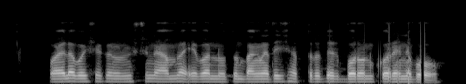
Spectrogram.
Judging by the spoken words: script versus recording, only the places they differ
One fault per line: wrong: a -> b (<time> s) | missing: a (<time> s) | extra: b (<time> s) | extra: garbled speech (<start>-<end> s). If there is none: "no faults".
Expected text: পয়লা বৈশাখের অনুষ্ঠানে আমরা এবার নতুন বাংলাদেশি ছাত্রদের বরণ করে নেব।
no faults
